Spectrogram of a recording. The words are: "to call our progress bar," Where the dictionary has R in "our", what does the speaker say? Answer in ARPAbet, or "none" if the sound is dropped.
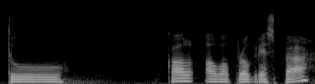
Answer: W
